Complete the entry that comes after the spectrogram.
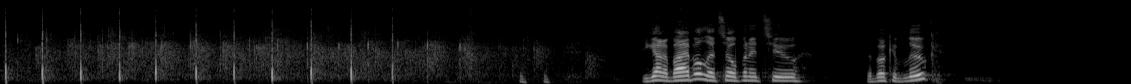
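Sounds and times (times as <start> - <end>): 
audience clapping: 0.0 - 6.2
speech: 6.4 - 8.1, 8.7 - 9.5.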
